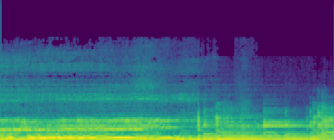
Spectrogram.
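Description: A song plays on the radio at steady volume, its instrumental part carrying layered, sustained chords washed in reverb and effects, with a sharp accent and change in harmony partway through and no voices.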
